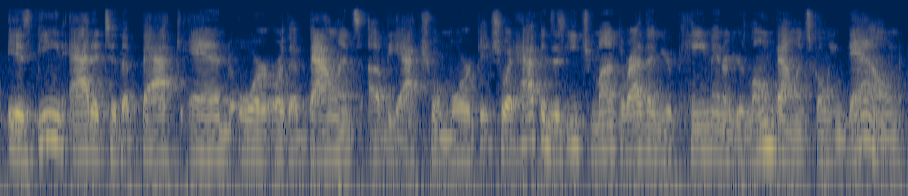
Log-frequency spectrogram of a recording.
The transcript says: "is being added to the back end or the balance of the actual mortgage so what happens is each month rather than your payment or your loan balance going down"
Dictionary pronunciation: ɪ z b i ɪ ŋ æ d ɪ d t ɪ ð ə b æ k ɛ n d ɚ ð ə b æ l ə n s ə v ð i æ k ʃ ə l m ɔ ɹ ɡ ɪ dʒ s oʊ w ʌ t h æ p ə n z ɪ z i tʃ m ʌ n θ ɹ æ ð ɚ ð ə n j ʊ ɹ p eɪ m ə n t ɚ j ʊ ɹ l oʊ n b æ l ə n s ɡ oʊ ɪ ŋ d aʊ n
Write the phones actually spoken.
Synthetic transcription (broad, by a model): ɪ z b i ɪ ŋ æ d ɪ d t ɪ ð ə b æ k ɛ n d ɚ ð ə b æ l ə n s ə v ð i æ k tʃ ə l m ɔ ɹ ɡ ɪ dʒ s oʊ w ʌ t h æ p ə n z ɪ z i tʃ m ʌ n θ ɹ æ ð ɚ ð ə n j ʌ ɹ p eɪ m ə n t ɚ j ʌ ɹ l oʊ n b æ l ə n s ɡ oʊ ɪ ŋ d aʊ n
